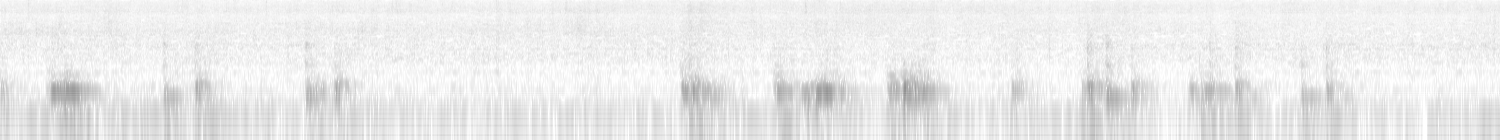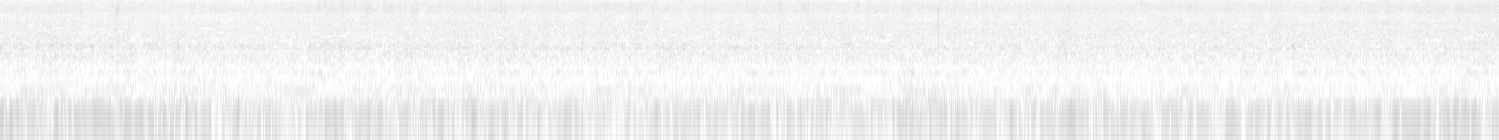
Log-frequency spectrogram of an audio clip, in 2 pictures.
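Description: Pineapple chunks and chilli spice paste sizzling in oil in a nonstick frying pan as they are sautéed until the pineapple softens. A slotted spatula stirs and scrapes in short strokes for the first seven seconds or so, then only the steady sizzle remains.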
